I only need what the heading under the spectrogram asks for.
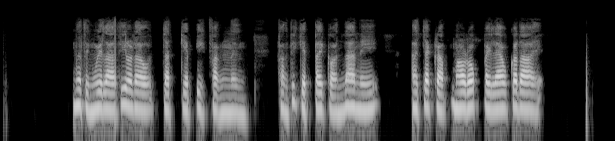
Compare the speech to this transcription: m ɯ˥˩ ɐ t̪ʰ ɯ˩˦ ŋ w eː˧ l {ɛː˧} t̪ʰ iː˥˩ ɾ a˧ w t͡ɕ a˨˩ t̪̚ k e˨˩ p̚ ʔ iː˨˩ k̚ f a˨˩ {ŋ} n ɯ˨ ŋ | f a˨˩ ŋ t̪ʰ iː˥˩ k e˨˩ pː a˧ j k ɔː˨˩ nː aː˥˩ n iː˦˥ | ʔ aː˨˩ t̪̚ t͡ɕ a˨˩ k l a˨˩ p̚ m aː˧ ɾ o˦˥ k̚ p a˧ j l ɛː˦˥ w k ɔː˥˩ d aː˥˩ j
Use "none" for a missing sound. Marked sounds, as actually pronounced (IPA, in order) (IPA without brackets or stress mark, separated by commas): aː˧, ŋ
